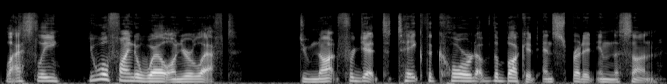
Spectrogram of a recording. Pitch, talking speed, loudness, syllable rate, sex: 145 Hz, 225 wpm, -18 LUFS, 4.8 syllables/s, male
